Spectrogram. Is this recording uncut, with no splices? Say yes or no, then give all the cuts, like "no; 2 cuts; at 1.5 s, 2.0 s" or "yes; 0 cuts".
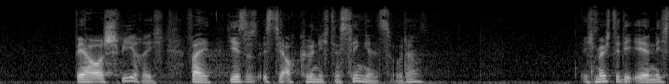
yes; 0 cuts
